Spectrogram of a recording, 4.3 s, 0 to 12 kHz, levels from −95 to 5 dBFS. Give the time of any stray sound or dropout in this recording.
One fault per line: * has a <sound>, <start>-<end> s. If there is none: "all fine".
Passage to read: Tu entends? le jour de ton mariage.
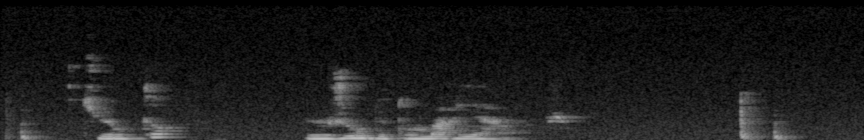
all fine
